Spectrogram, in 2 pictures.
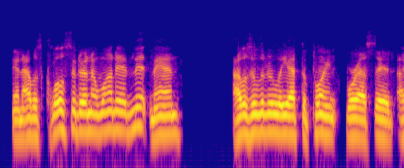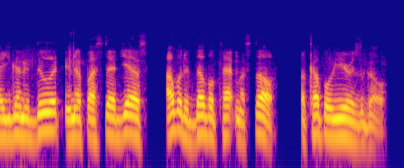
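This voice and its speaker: With an American accent, a man of fairly high pitch talks at a fairly quick pace with ordinary pitch variation. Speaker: panel guest, cancer survivor. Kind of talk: casual chat. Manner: halting, many fillers.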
